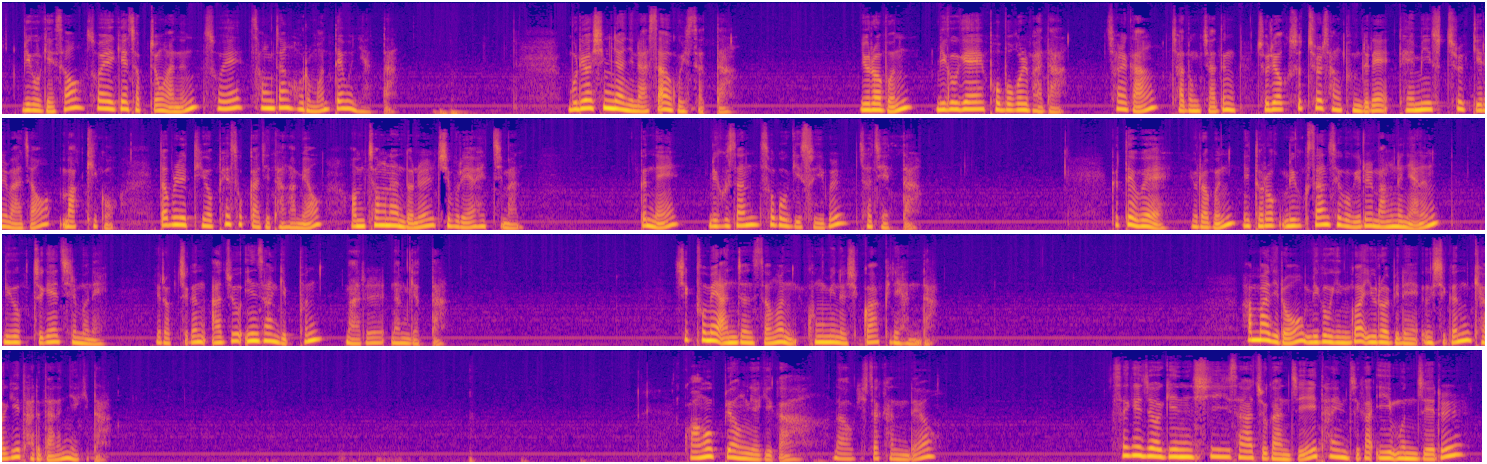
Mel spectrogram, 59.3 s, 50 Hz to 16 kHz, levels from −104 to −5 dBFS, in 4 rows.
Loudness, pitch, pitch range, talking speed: -25 LUFS, 190 Hz, 165-230 Hz, 225 characters per minute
